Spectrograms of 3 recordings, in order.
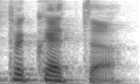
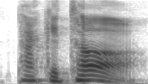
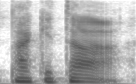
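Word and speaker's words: Paquetá: too much but lucas piqueta apparently it's lucas pakita by the way that's how you say it because the accident's on the edge it's pakitar 51 mil record signing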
